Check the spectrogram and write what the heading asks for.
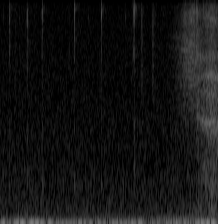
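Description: Faint, scattered ticks of a stylus tapping and writing on a tablet, about six of them. Near the end comes a short breath.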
